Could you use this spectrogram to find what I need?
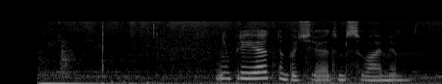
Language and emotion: Russian, sad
